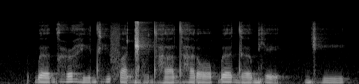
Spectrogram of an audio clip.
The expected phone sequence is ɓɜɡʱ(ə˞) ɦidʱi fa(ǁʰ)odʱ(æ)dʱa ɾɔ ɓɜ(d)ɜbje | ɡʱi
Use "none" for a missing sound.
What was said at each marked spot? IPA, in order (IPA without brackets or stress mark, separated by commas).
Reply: ə˞, ɡ͡ǁ, a, d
